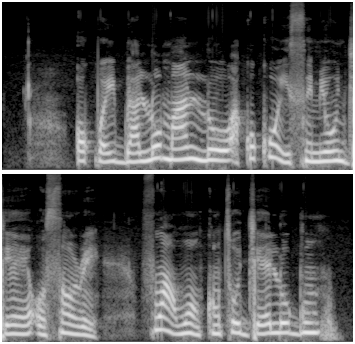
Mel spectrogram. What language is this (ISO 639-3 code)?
yor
